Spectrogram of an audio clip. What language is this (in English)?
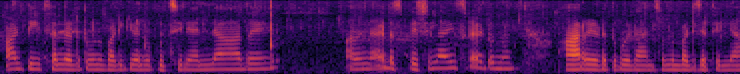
Malayalam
